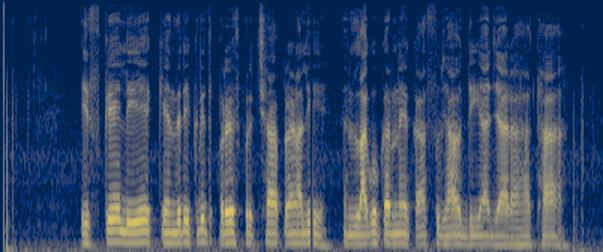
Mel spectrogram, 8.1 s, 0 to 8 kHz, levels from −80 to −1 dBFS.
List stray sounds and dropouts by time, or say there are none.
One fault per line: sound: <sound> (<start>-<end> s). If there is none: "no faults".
sound: dropout (4.1-4.2 s)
